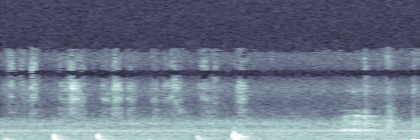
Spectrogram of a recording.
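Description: Dry-erase marker writing on a whiteboard: several short, faint strokes over the first two and a half seconds as a word is written.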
